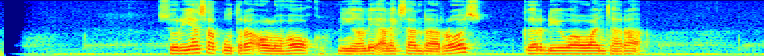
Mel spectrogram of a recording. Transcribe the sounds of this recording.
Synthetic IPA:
suɾiasaput̪ɾaʔɔlɔɦɔk̚niŋalialɛksand̪ɾaɾɔs | kɨrdiwawaɲt͡ʃaɾa̰

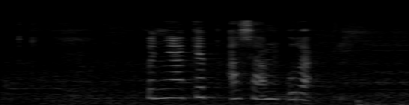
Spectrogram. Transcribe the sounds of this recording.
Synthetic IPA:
pəɲakɪt̪asamuɾaʔ

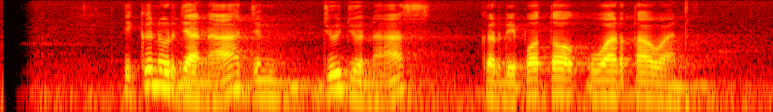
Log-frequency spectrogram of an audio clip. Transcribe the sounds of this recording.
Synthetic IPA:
ʔikunurd͡ʒanahd͡ʒɨŋd͡ʒud͡ʒunas | kɨrdipɔt̪ɔkuwart̪awan

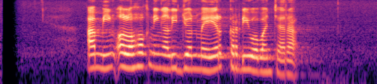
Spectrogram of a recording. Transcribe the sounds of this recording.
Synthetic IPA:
ʔamiŋɔlɔɦɔk̚niŋalid͡ʒɔnmajərkərdiwawaɲt͡ʃaɾa

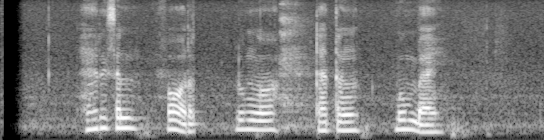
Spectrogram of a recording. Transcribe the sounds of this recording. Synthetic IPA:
hɛɾisənfɔrt̪̚luŋɔd̥a̤t̪əŋ | mumbaj

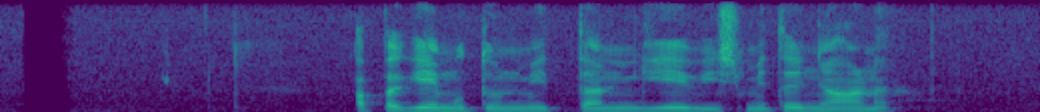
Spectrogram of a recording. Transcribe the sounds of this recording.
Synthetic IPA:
ɐpɐɡeːmut̪unmit̪ːaːnɡijeʋiʂmit̪ɐɲaːnɨ

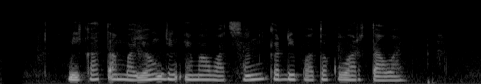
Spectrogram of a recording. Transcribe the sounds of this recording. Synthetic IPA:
mikat̪ambajɔŋd͡ʒɨŋʔɛmawat̪sənkɨrdipɔt̪ɔkuwart̪awan

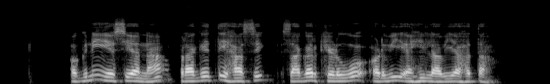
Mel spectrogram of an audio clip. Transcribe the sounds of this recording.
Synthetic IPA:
əɡniesijanapɾaɡet̪iɦasɪk̚saɡəɾkʰeɭuoʔəɽʋiəɦĩlaʋjaɦət̪a

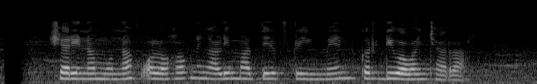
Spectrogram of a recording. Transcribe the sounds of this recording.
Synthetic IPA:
ʃaɾinamunafɔ̰lɔɦɔk̚niŋalimart̪ɪlfɾimɛnkɨrdiwawaɲt͡ʃaɾa

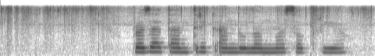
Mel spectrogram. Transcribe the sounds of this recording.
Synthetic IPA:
prʌd͡zat̪ant̪rikãnd̪olʌnmasʌkrijʌ

